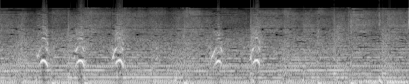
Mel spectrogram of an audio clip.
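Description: A few short, high yipping dog barks sound over a continuous music bed, evenly spaced in two small clusters, in a comic segment about dogs on a London bus tour.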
